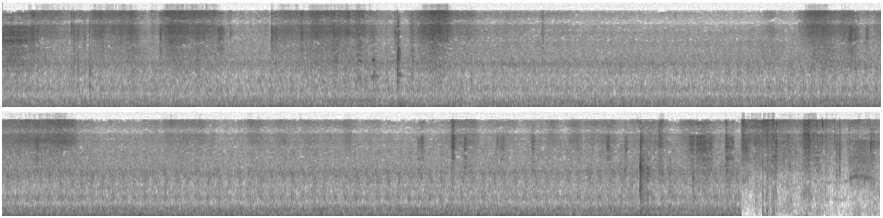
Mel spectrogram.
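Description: An engine runs at a steady low idle after the revs drop, a constant deep rumble with a faint mechanical hum, cutting off abruptly near the end.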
